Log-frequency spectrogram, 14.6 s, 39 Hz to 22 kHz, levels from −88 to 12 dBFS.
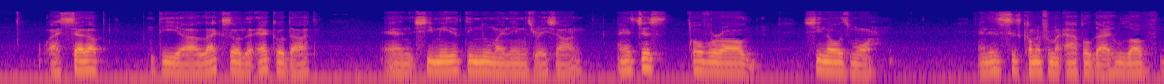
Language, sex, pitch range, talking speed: English, male, 75-100 Hz, 140 wpm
